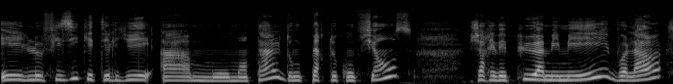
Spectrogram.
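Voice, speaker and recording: A very slow pace with ordinary pitch variation, in a dry, close sound with no echo and a very clean recording with a silent background. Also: woman. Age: 60s. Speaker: coaching client, shop owner. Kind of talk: testimony interview. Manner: hesitant, with many fillers.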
